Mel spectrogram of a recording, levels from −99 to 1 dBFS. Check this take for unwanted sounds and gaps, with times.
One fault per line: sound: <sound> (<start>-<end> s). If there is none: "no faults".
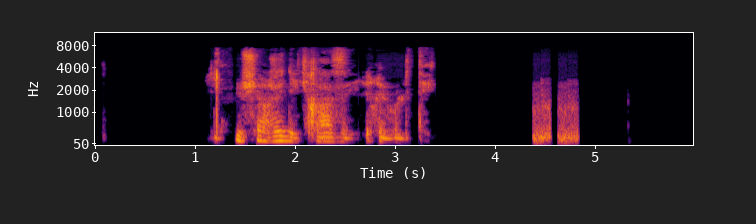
sound: laugh (4.4-4.8 s)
